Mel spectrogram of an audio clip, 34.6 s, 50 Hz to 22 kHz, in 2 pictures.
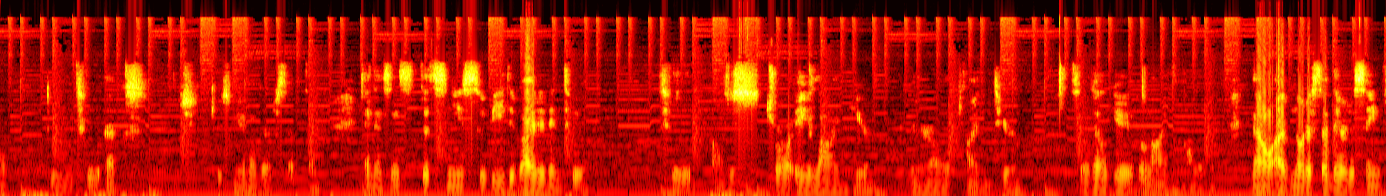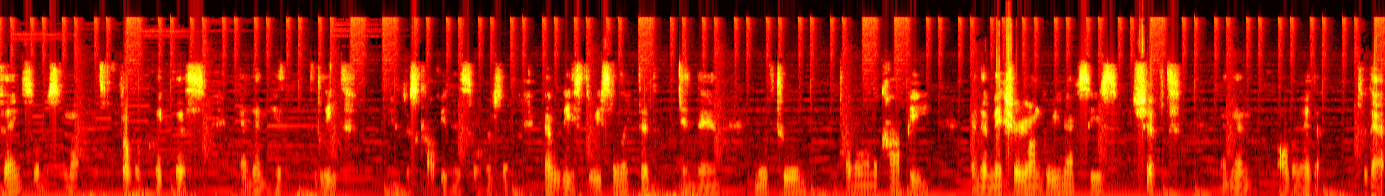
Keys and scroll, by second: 0.9 2, 1.3 x, 1.7 Return, 4.4 space, 9.6 l, 13.4 Escape, 20.8 Delete, 25.8 m.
